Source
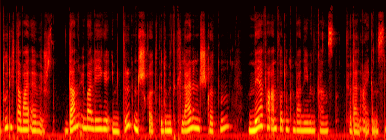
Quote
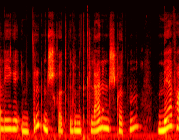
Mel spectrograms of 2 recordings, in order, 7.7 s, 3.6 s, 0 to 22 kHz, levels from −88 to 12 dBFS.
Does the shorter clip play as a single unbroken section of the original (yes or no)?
yes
